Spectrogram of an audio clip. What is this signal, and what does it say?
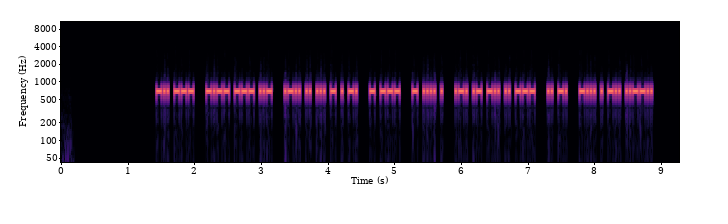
Morse code, heard as a keyed tone, about 46 wpm, 700 Hz. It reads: DO YOU LISTEN TO THE RADIO IN BED?
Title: Sentences from Top 1000 Words - Review Part 3 - 45wpm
